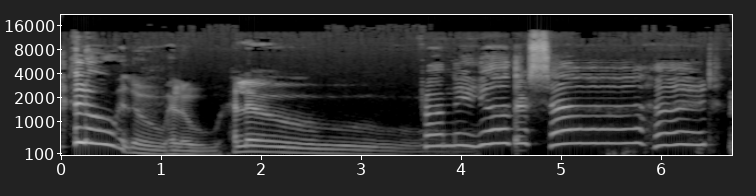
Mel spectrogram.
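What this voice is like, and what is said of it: Imitates another person's singing voice. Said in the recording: “Doing my Adele impression.”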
